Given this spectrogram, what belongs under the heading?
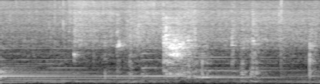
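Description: Ingredients for chicken curry sizzle and fry in a clay pot, with a spoon stirring and scraping through them in short bursts, close and fairly quiet.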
